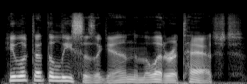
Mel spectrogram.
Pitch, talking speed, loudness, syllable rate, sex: 115 Hz, 245 wpm, -16 LUFS, 7.1 syllables/s, male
